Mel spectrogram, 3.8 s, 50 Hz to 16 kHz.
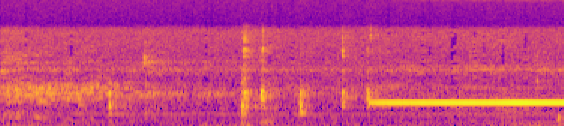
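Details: mcHF transmitter during TX IQ-balance calibration, transmitting at 28.124 MHz USB and heard on an Icom receiver set to 28.100 LSB: quiet hiss, then a clear, steady tone on the wrong sideband. Unsuppressed image from IQ imbalance, to be nulled.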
